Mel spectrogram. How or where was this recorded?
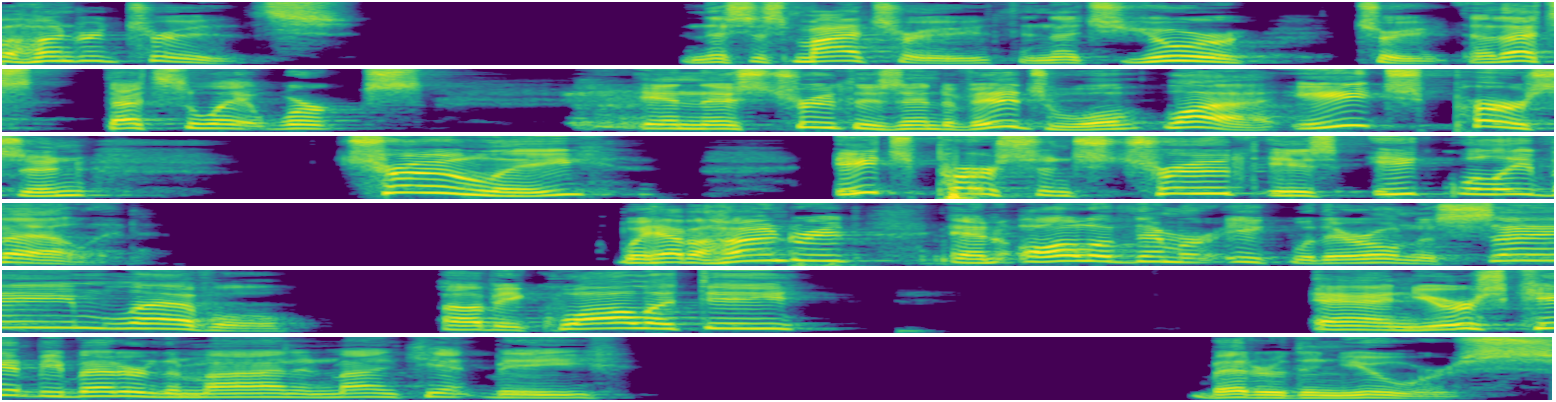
large echoing room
